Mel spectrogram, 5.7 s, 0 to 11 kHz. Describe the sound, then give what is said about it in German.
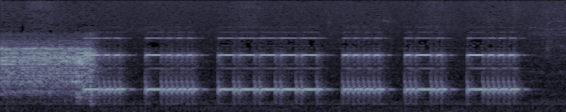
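An amateur radio repeater signal from repeater DB0HRB on the Sackpfeife, tuned in on a radio's channel switch: a short hiss of static gives way to a string of steady, mid-pitched electronic beeps in an uneven on-off rhythm, like a Morse identifier, with no voices. “So, jetzt bin ich genau auf meiner Frequenz und man kann dann hören.”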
